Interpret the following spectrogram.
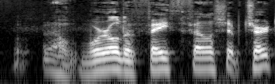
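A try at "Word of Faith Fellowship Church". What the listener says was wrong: It's word, not world.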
